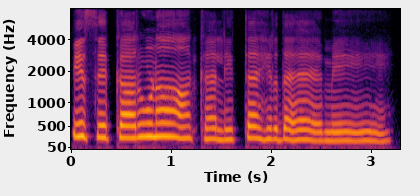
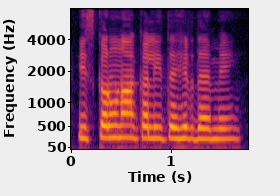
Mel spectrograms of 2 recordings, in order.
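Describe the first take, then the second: First: It is recited with a flowing, rhythmic lilt. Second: It is spoken plainly, like ordinary prose. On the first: The delivery brings out the joy of the poem. The speaker calls it right. "ये लय के साथ किया।" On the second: The delivery brings no joy; it sounds like prose. The speaker calls it wrong. "अगर मैं सीधा कहता"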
